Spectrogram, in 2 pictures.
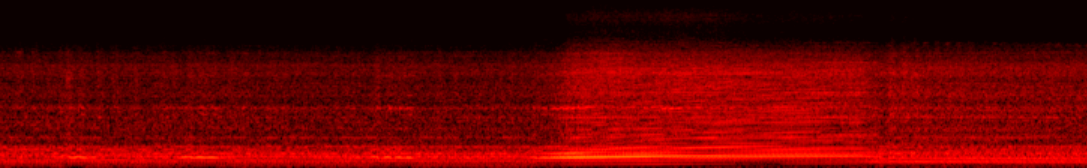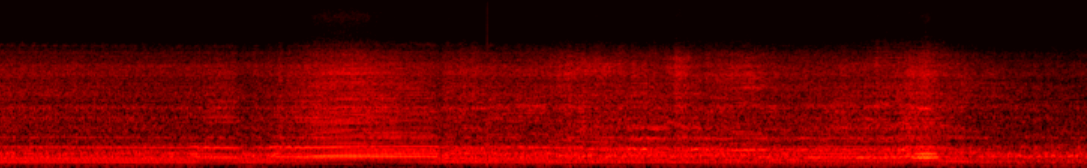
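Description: A race car engine roars loudly from close by.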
